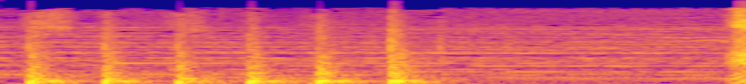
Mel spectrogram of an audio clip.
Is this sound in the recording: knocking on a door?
yes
